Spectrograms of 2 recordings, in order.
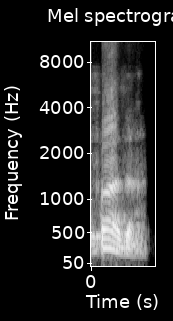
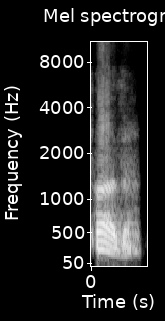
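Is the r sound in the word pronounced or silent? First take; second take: silent; silent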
